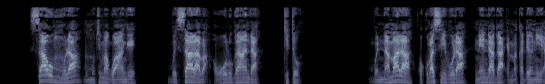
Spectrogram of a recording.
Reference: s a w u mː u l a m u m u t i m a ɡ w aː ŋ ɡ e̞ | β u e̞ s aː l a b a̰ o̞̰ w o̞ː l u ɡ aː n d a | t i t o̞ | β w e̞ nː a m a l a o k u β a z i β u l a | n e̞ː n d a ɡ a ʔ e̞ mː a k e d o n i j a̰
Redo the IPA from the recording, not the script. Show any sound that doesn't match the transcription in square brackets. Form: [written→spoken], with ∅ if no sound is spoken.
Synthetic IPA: s a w u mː u l a m u m u t i m a ɡ w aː ŋ ɡ e̞ | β [u→w] e̞ s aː l a [b→β] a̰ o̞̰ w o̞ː l u ɡ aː n d a | t i t o̞ | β w e̞ nː a m a l a o k u β a [z→s] i β u l a | n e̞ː n d a ɡ a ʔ e̞ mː a k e d o n i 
